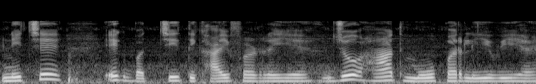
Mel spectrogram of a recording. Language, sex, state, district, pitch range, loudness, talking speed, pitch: Hindi, male, Jharkhand, Ranchi, 150-175 Hz, -15 LUFS, 155 wpm, 155 Hz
